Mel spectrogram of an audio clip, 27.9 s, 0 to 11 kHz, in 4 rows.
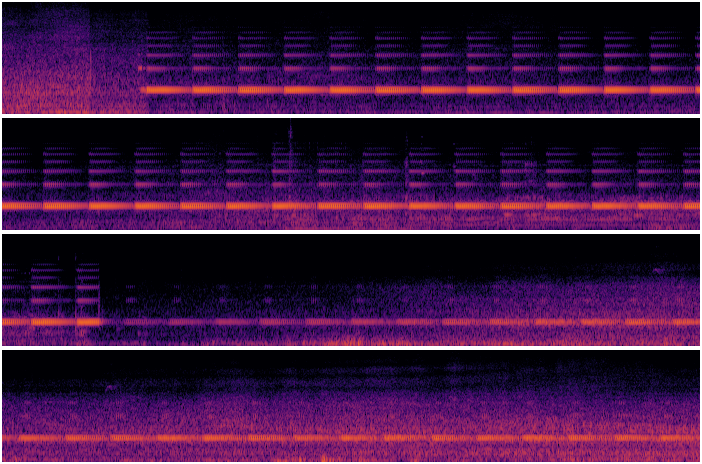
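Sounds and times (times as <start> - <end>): level crossing bell ringing: 1.4 - 27.9
wind noise on microphone: 13.4 - 27.9.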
